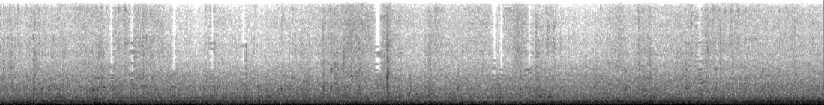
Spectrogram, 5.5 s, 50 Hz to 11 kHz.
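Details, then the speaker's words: 2004 Chevy Cavalier, 2.2L Ecotec, driving under acceleration with codes P0300 and P0171: a deep, uneven rumble that never rises in pitch as the RPM drops and the engine nearly stalls, bogging as if on two or three cylinders. "accelerate just like it's bogging down so the RPMs just plummet almost installing when it comes back up and cars running the real rough right now acts like it's running on two or three cylinders"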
